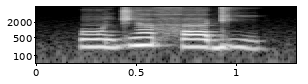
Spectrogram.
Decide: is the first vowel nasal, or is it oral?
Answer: nasal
